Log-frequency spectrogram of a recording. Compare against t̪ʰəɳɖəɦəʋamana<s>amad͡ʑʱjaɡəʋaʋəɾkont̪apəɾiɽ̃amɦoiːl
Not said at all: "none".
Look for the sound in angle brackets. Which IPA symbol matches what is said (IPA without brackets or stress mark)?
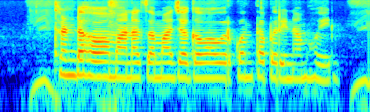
t͡s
